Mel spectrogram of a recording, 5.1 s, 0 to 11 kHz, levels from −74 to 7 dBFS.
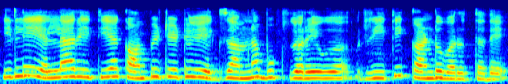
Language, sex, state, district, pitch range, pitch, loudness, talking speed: Kannada, female, Karnataka, Gulbarga, 250-295 Hz, 265 Hz, -14 LUFS, 120 wpm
